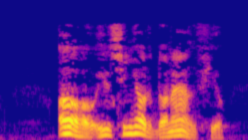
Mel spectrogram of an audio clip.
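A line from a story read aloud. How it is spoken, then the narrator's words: Woman exclaiming. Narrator (Italian): esclamò la donna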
